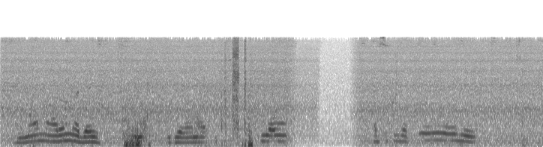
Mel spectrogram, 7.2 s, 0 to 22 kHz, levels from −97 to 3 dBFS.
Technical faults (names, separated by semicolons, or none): speech suppressed in double talk; echo leak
